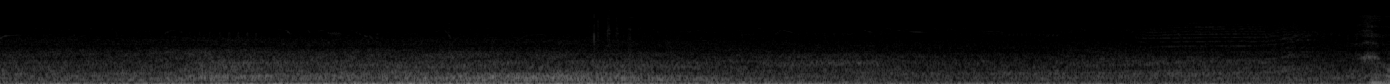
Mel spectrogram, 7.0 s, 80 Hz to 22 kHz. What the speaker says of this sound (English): Very shallow climb out there of runway 27 this evening.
